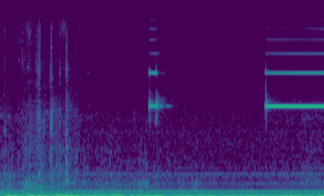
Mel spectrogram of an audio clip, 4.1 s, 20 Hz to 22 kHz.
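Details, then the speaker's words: IBM 5160 PC XT restoration, continuity-testing a ribbon cable by swiping the probe across its top: over a low mains hum, a short high beep and then a longer one about 1.5 s later; each conductor good. "oh by the way here's a faster way to check these just swipe across the top of the ribbon cable here till you hear a beep that one's good"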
